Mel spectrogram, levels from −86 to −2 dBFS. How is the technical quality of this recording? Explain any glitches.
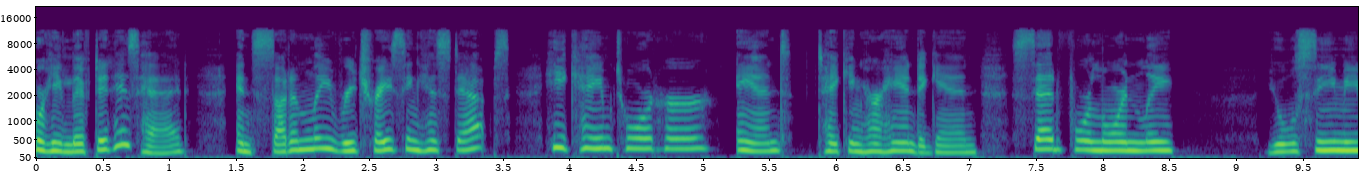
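The speech recording has no audible technical glitches: the signal stays continuous and stable throughout, with nothing that points to a fault in capture, transmission or playback.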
